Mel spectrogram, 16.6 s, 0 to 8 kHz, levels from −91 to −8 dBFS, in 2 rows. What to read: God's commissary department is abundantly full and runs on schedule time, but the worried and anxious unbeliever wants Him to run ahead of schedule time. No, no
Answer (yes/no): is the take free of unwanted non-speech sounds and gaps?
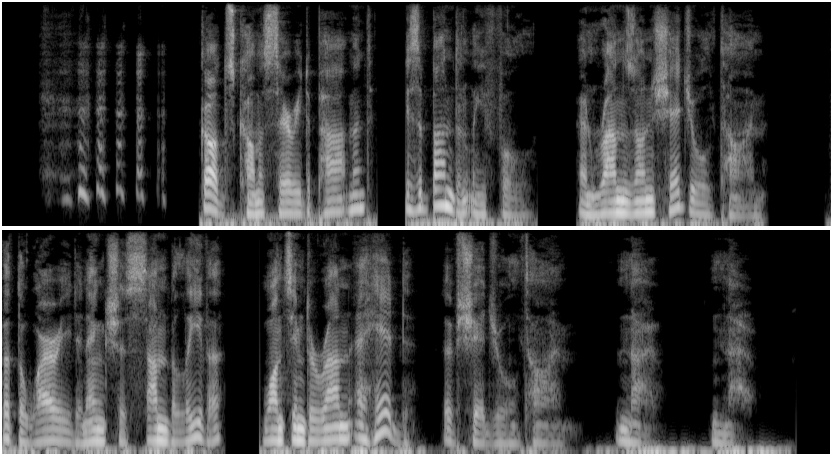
no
